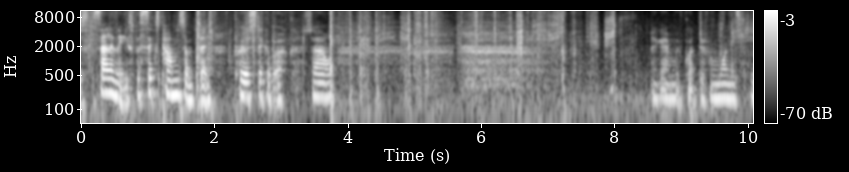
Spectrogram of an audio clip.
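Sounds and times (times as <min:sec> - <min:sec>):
pages flipping: 0:03.7 - 0:08.4, 0:09.6 - 0:10.0.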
